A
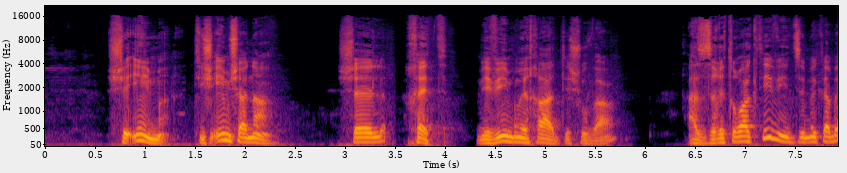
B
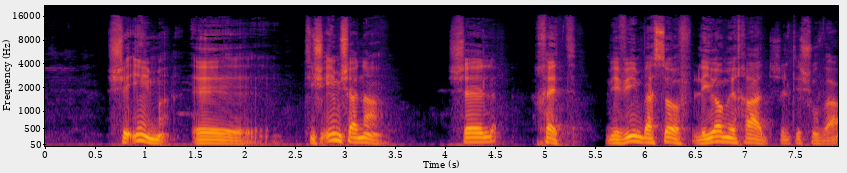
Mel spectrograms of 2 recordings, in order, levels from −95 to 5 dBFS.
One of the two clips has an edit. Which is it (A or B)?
A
